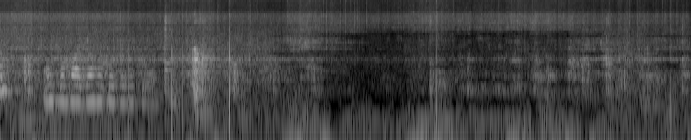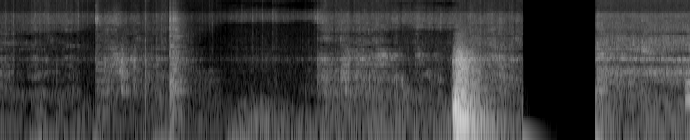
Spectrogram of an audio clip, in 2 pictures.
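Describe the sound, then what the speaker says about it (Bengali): Onion paste frying in oil for a small-fish curry, a steady close sizzle with occasional stirring scrapes and utensil clinks, ending in a loud burst then a brief silence. "পেঁয়াজ ভাজা হয়ে গেছে"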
